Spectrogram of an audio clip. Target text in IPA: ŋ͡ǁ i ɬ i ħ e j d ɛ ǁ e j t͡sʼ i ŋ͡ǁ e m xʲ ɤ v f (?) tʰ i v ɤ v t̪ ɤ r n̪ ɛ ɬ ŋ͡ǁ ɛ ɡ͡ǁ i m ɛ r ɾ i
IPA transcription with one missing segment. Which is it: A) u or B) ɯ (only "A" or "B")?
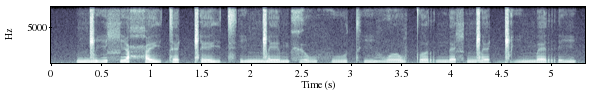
A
